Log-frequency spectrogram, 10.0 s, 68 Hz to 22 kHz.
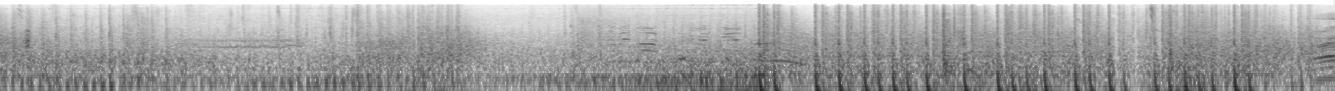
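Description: Enemy machine gun fire rattles in Battlefield 4 on the Siege of Shanghai map, dense rapid bursts of gunshots, loud and close, broken by a brief lull before heavier sustained firing resumes.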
